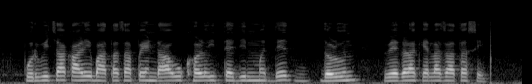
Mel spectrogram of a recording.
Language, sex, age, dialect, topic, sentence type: Marathi, male, 25-30, Standard Marathi, agriculture, statement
